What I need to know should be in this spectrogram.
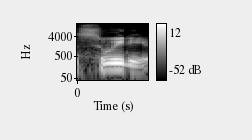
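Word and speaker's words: Saweetie: sorry everybody but uh sweetie right yeah sweetie nice it's just but it's spelled like saw wheatie yeah right she's from the south they can't spell sweetie okay just sweetie nobody's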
